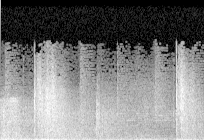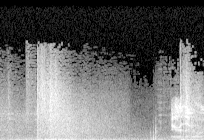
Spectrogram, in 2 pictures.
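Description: Heavy booms and blasts of naval gunfire and torpedo hits in the World of Warships video game pile up in dense bursts, with a rumbling battle soundscape throughout and a few louder impacts.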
